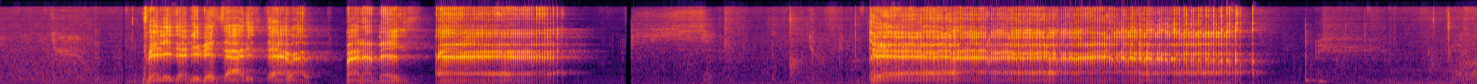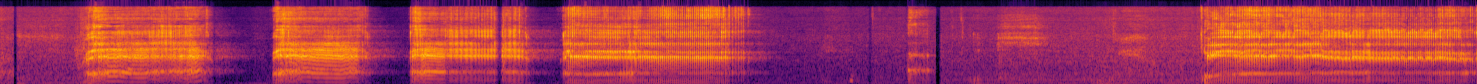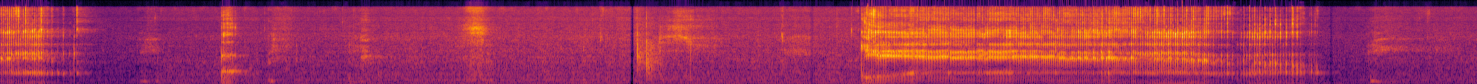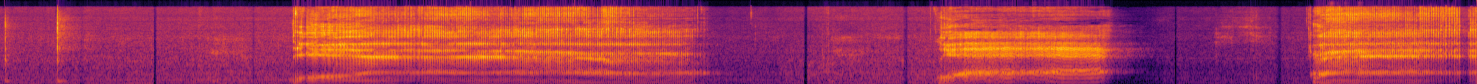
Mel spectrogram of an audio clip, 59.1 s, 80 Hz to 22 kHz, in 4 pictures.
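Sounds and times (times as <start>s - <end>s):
woman burping loudly: 1.6s - 6.0s, 8.7s - 13.3s, 15.6s - 22.5s, 23.8s - 24.2s, 26.8s - 30.5s, 31.7s - 32.4s, 38.1s - 43.4s, 47.2s - 51.6s, 53.6s - 55.8s, 57.4s - 59.0s.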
